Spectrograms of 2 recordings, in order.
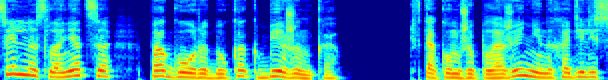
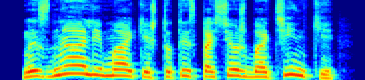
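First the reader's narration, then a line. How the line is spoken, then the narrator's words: Group shouting together. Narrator (Russian): прокричали все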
